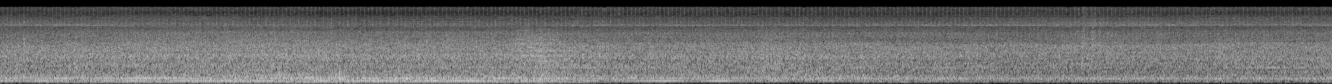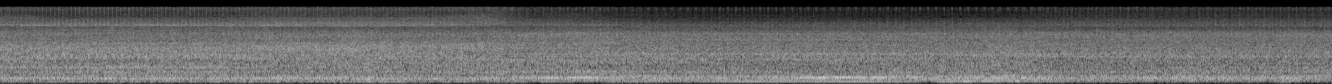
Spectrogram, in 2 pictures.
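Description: Honda FR-V's 2.0-litre K20A four-cylinder petrol engine idling steadily, heard up close in the open engine bay.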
